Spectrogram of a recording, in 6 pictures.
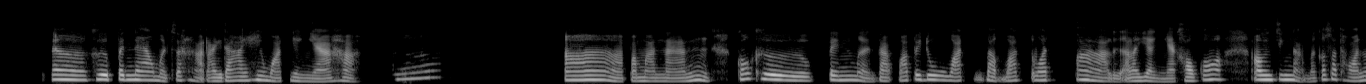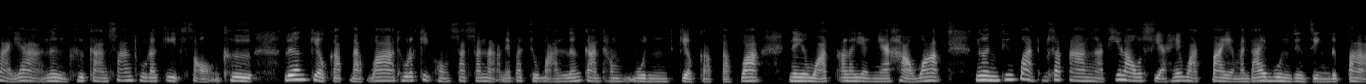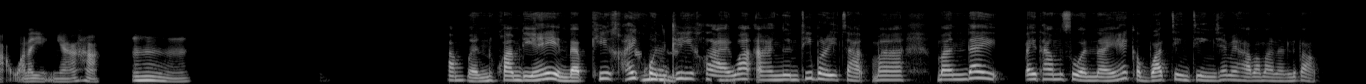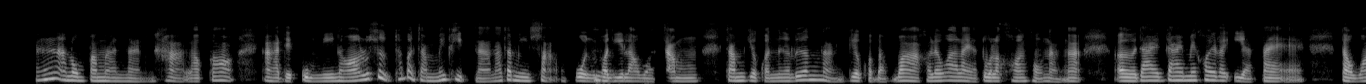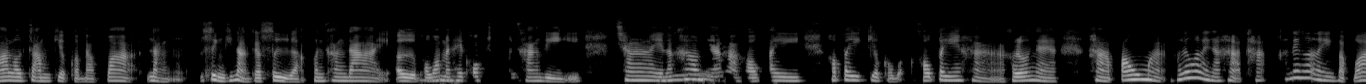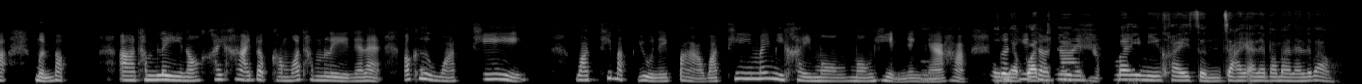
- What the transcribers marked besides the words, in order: none
- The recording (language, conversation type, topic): Thai, podcast, คุณช่วยเล่าให้ฟังหน่อยได้ไหมว่ามีหนังเรื่องไหนที่ทำให้มุมมองชีวิตของคุณเปลี่ยนไป?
